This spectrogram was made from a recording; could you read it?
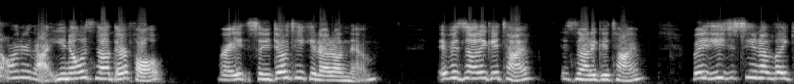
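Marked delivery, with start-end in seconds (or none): none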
